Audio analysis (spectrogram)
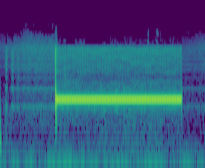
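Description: A steady telephone dial tone from a call to a Voice of America correspondent in London that fails to connect during a live news program, sounding alone for about two seconds, loud and unbroken, beginning with a sharp click and ending abruptly, with faint background hiss before and after.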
